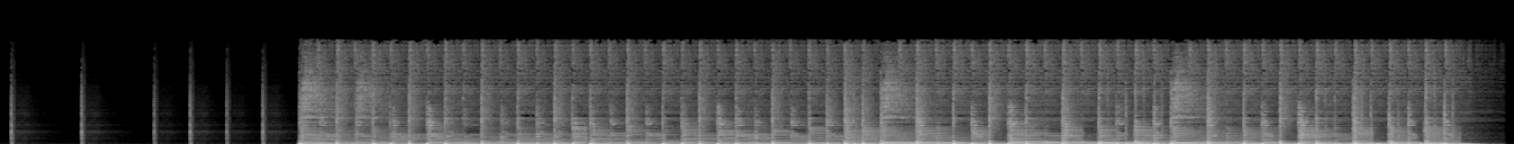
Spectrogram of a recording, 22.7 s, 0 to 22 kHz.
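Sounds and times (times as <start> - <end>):
guitar backing playing E crotchets: 4.5 - 22.3.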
